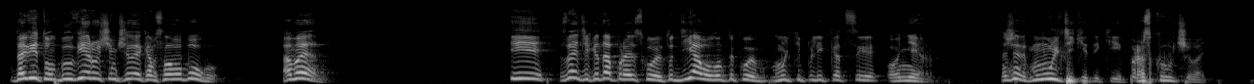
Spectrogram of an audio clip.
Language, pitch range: Russian, 170-225 Hz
